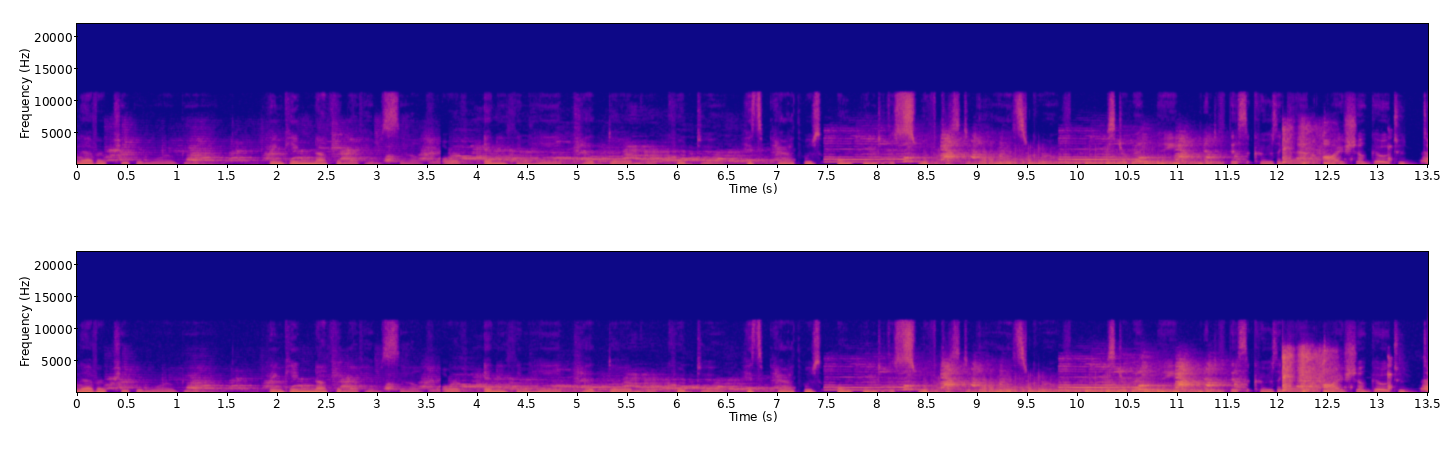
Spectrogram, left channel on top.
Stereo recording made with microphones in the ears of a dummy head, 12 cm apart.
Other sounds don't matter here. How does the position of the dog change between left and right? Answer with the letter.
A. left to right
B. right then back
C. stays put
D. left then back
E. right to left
A.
